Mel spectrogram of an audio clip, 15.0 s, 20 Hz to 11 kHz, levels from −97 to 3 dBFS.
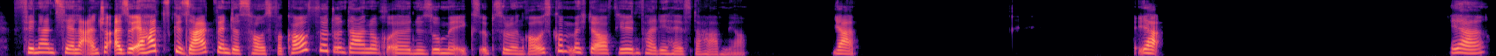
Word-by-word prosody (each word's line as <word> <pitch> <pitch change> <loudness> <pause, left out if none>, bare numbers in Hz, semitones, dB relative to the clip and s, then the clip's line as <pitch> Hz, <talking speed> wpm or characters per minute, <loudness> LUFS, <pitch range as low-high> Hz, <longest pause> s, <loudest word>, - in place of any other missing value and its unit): Finanzielle 240 -3 0
Ansch 210 - 0
also, 215 +3 +5
er 225 - +8
hat's 325 +2 +5
gesagt, 240 -1 +4
wenn 245 -3 +2
das 205 -1 -2
Haus 185 -2 -2
verkauft 240 - 0
wird 345 -3 -2
und 265 -1 -5
da 240 -1 +1
noch, 230 -2 -5
äh, 205 -1 -4
'ne 195 0 -6
Summe 210 +1 -4
XY 185 -6 -7
rauskommt, 245 - -3
möchte 250 -1 -3
er - - +2
auf 210 +1 -10
jeden 220 0 -1
Fall 205 -4 -7
die 185 0 -6
Hälfte 165 -2 -10
haben, 150 -3 -12
ja. - - -17 0.9
Ja. - - 0 2.8
Ja. - - +3 2.9
Ja. 225 -1 +1
220 Hz, 125 wpm, -23 LUFS, 195-245 Hz, 2.9 s, er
